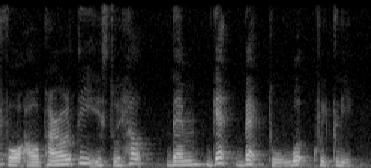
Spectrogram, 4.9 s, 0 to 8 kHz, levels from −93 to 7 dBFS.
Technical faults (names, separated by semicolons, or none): none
